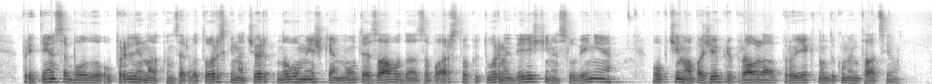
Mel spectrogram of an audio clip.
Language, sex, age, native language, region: Slovenian, male, 18-29, Slovenian, Drava region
